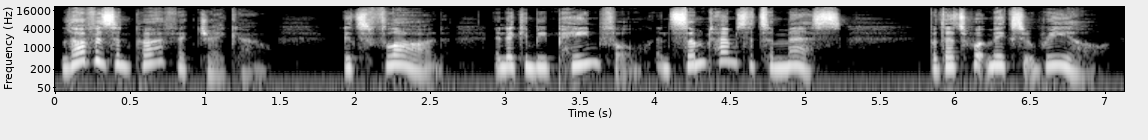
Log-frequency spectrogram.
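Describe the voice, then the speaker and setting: Woman reader doing a passionate young woman, higher voice, earnest and emphatic. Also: very animated, moderate pace, darkish tone, breathy edge, no room sound, clean studio sound, heavily acted. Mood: heartfelt. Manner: emphatic, heartfelt pleading.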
